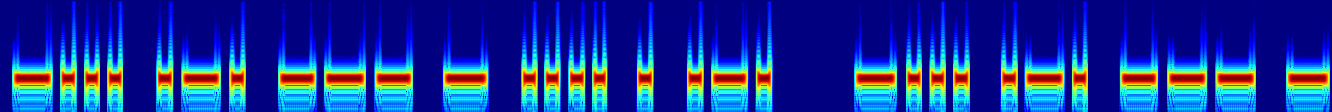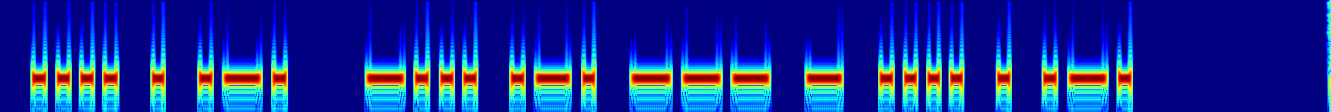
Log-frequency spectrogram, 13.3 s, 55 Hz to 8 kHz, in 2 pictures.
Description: Morse code, heard as a keyed tone, about 19 wpm, 250 Hz. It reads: BROTHER BROTHER BROTHER
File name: morse / morse-training-20WPM-2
